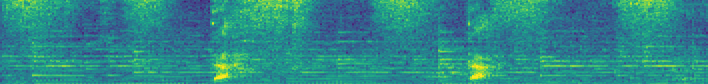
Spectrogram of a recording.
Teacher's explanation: ang dulo ng dila ay dumikit sa loob ng mga ngiping itaas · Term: pangi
